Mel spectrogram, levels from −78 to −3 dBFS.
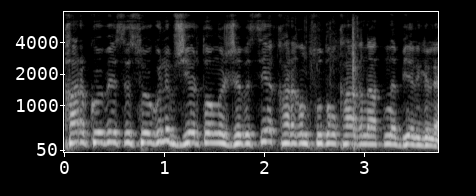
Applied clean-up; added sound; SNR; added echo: none; Drawer open or close; 19 dB; reverberation time 0.3 s.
